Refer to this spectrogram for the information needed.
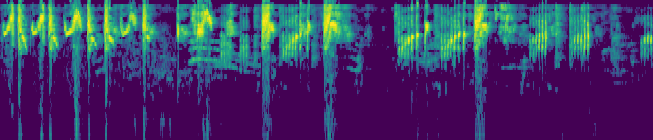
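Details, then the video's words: Long-tailed shrike of the semi blangkon type singing in an East Javanese champion style, showing off its isian mimicry. Rapid, varied chattering phrases of sharp chirps, squeaky whistles and scratchy notes follow one another, broken by loud clicks and a short pause. "pentet semi blangkon- bongkar isian -gaya juara - pentet jawa timuran"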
